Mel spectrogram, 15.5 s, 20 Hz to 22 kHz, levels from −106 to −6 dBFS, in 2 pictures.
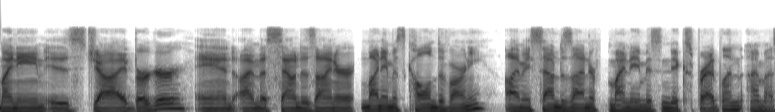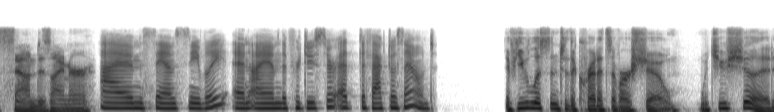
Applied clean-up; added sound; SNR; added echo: none; none; none; none.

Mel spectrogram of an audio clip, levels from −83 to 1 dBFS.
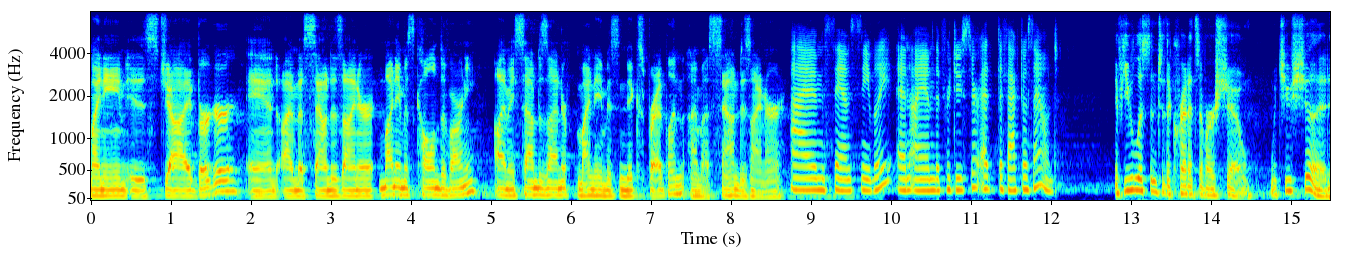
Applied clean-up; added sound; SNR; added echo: none; none; none; reverberation time 1.7 s.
